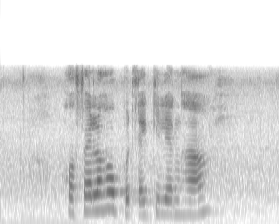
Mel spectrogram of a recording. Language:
Southern Sotho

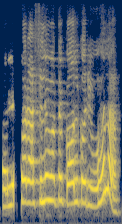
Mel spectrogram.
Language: Odia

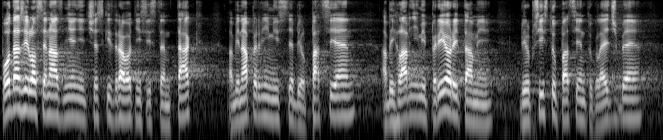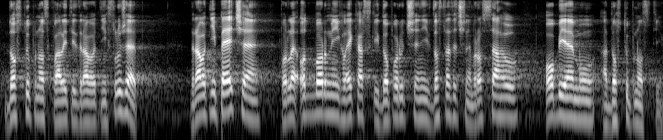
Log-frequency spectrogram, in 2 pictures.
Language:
Czech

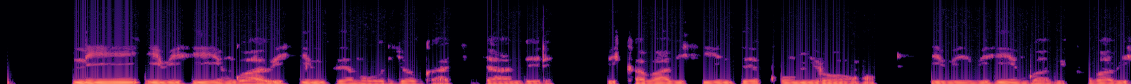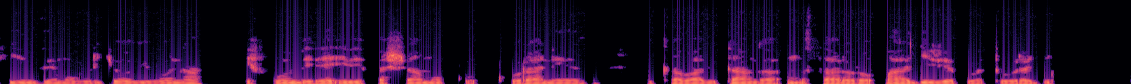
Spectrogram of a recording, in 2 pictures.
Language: Kinyarwanda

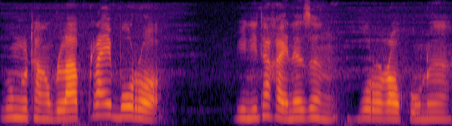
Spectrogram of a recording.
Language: Bodo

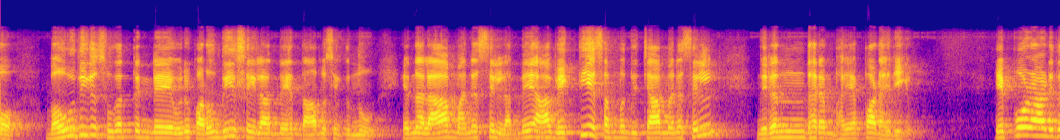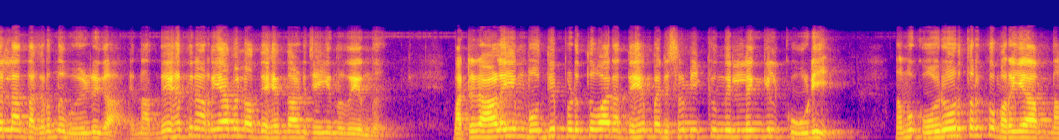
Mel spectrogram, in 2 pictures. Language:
Malayalam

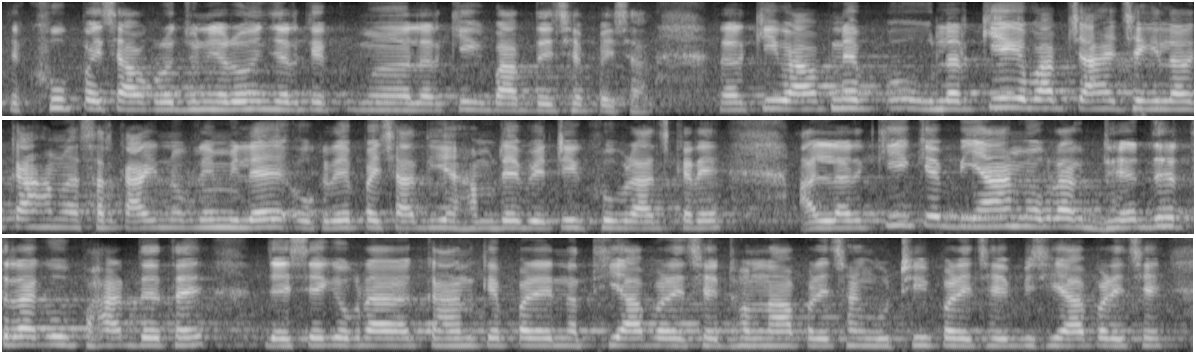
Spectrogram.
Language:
Maithili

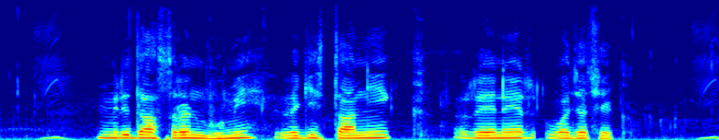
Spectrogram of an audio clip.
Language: Magahi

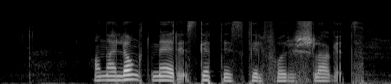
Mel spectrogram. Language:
Norwegian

